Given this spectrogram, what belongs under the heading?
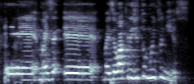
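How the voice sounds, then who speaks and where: Here the Brazilian executive, in her forties, speaks slowly in a slightly high voice as an interview guest reflecting personally. She's frank and self-assured, punctuating with brief tags. There's slight background noise, and the sound is roomy and echoing.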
